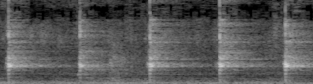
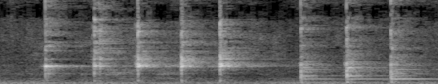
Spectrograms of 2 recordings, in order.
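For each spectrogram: First: sealed canning jar lid. Second: unsealed canning jar lid.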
